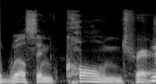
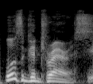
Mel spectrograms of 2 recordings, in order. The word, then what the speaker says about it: Wilson Contreras: Shout out to Wilson Contreras. – No. Wilson Contreras.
